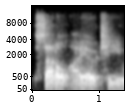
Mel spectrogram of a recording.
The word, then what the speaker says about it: Sateliot: Um, there's an interesting, uh, there are a number of companies in Europe, um, uh, OQ Technology, um, Sateliot, which is spelled like it sounds, take satellite and IoT and mash them together and you get the name of the company.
